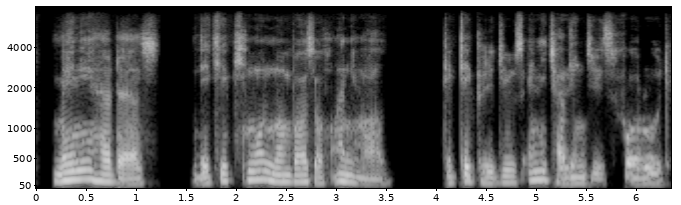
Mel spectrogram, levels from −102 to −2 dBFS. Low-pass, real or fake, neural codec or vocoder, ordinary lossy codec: 7.2 kHz; fake; codec, 32 kHz, 1.9 kbps, SNAC; none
